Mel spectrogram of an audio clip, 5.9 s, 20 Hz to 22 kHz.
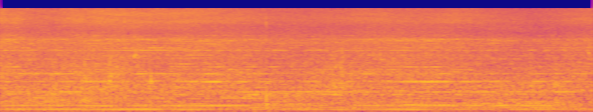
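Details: Electrolux 612E (600 series) upright vacuum, about two years owned, new Qualtex brushroll fitted, lowest carpet setting: steady motor drone with even brushroll hum and carpet swish, no knocking or rubbing; running smoothly.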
